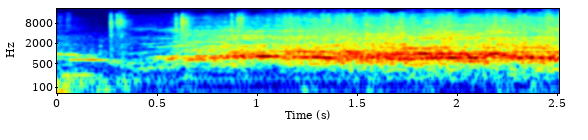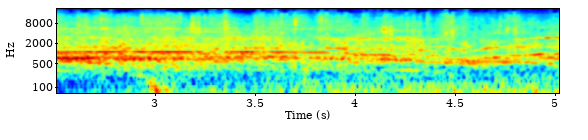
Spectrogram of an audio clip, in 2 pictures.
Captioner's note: audience cheering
